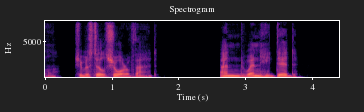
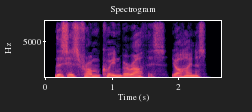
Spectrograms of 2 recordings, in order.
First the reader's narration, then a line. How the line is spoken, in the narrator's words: he said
